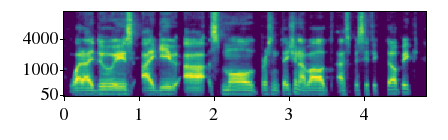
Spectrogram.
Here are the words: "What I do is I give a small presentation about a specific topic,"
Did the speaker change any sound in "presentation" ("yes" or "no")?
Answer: yes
